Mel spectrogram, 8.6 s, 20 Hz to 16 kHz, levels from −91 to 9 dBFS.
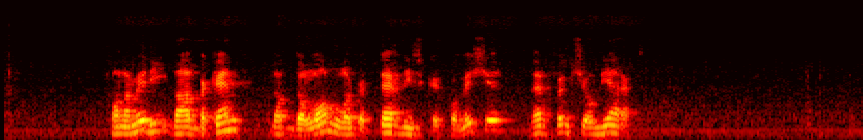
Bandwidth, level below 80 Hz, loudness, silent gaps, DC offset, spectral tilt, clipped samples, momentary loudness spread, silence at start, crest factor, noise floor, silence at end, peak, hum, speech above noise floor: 5 kHz; -68 dBFS; -29 LUFS; none; under 0.1%; -9 dB/octave; under 0.1%; 11 LU; 1.1 s; 20 dB; -67 dBFS; 2.35 s; -10 dBFS; none; 40 dB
